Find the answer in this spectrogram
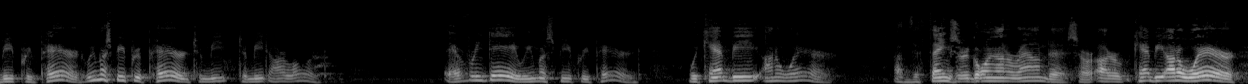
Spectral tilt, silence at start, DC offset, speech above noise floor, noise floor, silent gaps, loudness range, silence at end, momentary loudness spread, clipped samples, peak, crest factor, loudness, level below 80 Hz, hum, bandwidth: -7.5 dB/octave; 0 s; under 0.1%; 40 dB; -69 dBFS; none; 7 LU; 0 s; 17 LU; under 0.1%; -10 dBFS; 20 dB; -29 LUFS; -74 dBFS; none; 10 kHz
